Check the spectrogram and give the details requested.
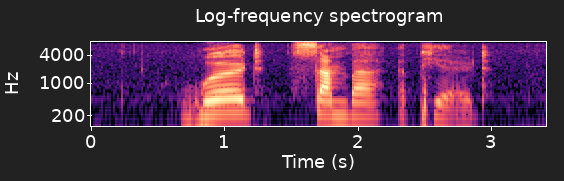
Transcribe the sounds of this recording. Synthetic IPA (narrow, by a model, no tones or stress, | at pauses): wɜːd | sãmbəəpʰiəd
